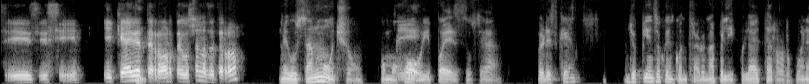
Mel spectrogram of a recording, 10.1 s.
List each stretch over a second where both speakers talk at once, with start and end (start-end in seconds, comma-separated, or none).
none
